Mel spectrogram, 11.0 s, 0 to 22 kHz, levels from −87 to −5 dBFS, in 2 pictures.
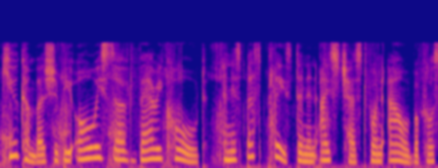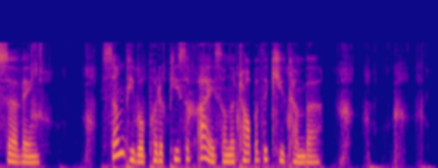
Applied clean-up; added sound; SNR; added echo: none; Chewing, mastication; 18 dB; none.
